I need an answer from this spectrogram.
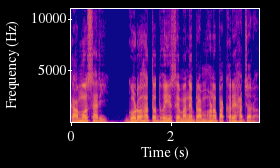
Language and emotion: Odia, neutral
